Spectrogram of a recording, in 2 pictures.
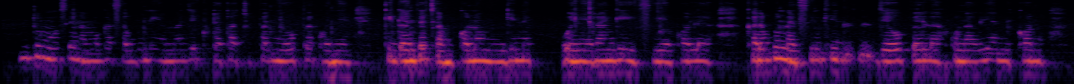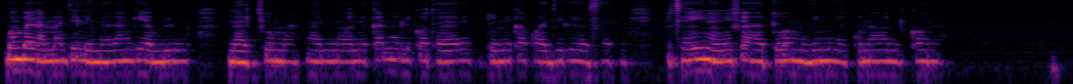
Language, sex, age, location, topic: Swahili, female, 25-35, Nairobi, health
